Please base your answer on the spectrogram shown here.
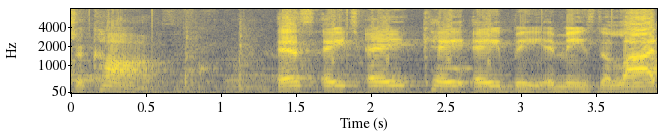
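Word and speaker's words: שָׁכַב: The last letter is a B, or a V sound, actually.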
